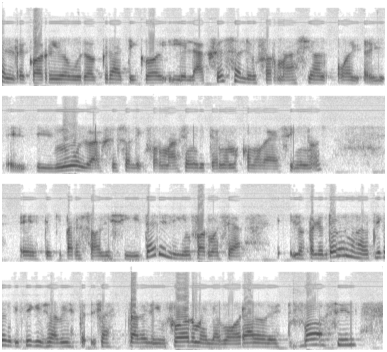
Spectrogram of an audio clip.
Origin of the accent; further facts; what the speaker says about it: Cosquín, Córdoba, Argentina; voy a hablar particularmente de Cosquín, porque yo soy de Cosquín.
